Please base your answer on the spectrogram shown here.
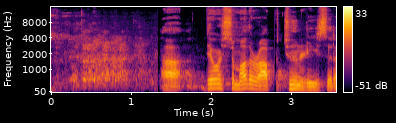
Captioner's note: laugh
